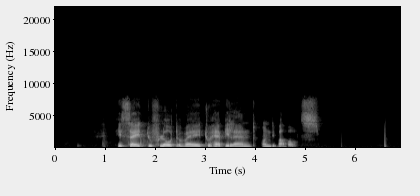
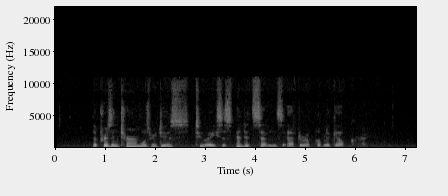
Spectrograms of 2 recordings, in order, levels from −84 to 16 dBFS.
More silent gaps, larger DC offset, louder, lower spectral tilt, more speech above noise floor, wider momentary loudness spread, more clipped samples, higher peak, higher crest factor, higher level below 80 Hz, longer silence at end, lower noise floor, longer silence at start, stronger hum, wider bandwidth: neither; neither; first, -20 LUFS vs -37 LUFS; first, -6.5 dB/octave vs -5 dB/octave; first, 63 dB vs 32 dB; first, 16 LU vs 10 LU; neither; first, -4 dBFS vs -18 dBFS; about the same, 20 dB vs 20 dB; first, -66 dBFS vs -74 dBFS; first, 1.7 s vs 1 s; first, -83 dBFS vs -69 dBFS; first, 1.25 s vs 0.75 s; neither; second, 7.8 kHz vs 11.5 kHz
